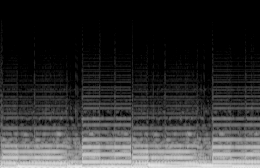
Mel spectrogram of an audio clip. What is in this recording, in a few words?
loop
